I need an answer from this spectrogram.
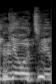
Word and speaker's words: guillotine: toilet swooping like, meat guillotine, my buddy! Guillotine! What'd I say? Guillotine. You guillotine? Said guillotine. Guillotine. There's two L's. What do you want? This is America. We pronounce our L's.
